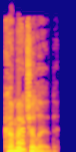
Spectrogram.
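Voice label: "comatulid", British English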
